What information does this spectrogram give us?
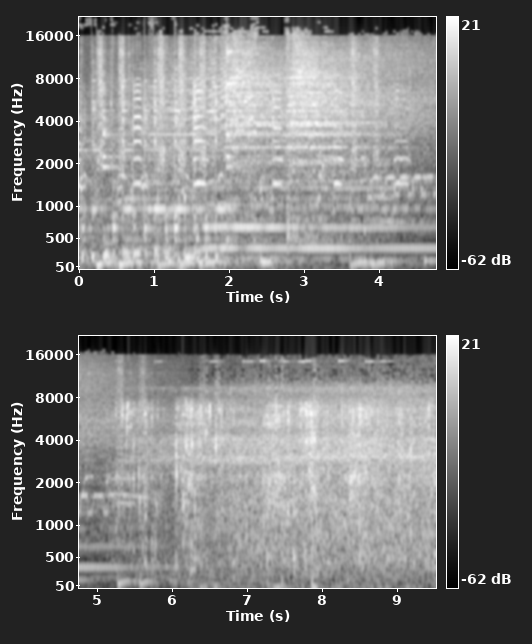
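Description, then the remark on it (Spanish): River water splashes and sloshes steadily, as if a canoe is being paddled, at first under a layer of sustained tones, then alone as a rushing, moderately loud wash. “Sale cuando ya está oscuro en su canoa remando y su látigo agitando.”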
